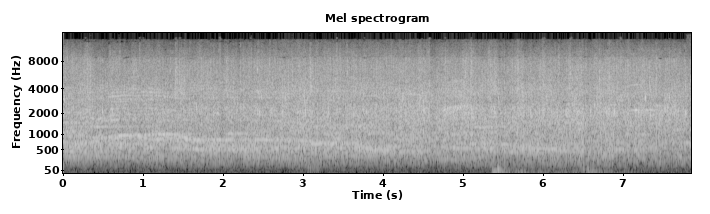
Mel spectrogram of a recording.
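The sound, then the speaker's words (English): Loud, sustained applause from members of the European Parliament in Brussels as Tsipras enters the chamber, dense clapping filling the chamber steadily for the whole stretch, with a crowd murmur and occasional cheers mixed in. “When he entered the European Parliament, Tsipras was treated like a rock star by many of the members, with loud applause and many red signs that said simply no, indicating their support for last weekend's referendum.”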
